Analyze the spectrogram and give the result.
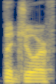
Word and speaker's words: Bajor: Bajor? – Bajor for Bajorans.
